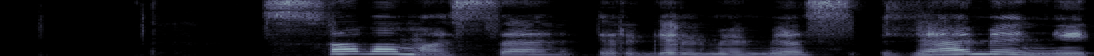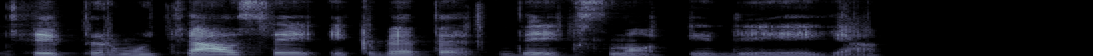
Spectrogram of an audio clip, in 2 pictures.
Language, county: Lithuanian, Klaipėda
